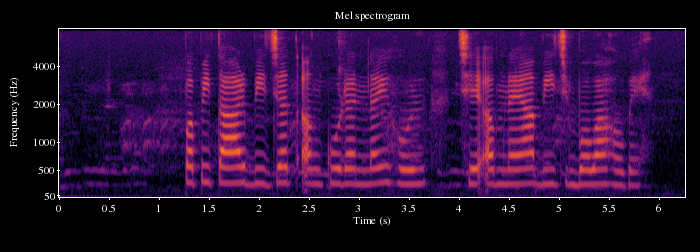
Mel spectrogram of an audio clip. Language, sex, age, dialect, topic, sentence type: Magahi, female, 36-40, Northeastern/Surjapuri, agriculture, statement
